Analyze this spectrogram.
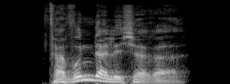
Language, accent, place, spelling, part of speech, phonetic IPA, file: German, Germany, Berlin, verwunderlichere, adjective, [fɛɐ̯ˈvʊndɐlɪçəʁə], De-verwunderlichere.ogg
- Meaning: inflection of verwunderlich: 1. strong/mixed nominative/accusative feminine singular comparative degree 2. strong nominative/accusative plural comparative degree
